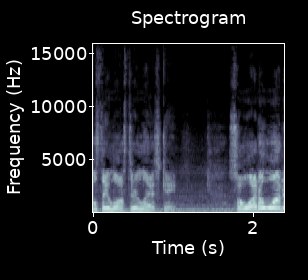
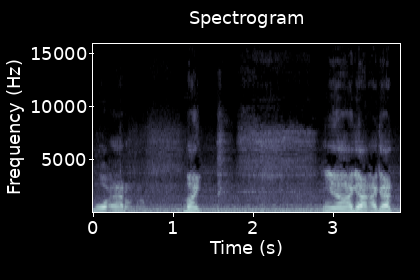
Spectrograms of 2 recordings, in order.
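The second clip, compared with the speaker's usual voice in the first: normal talking voice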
